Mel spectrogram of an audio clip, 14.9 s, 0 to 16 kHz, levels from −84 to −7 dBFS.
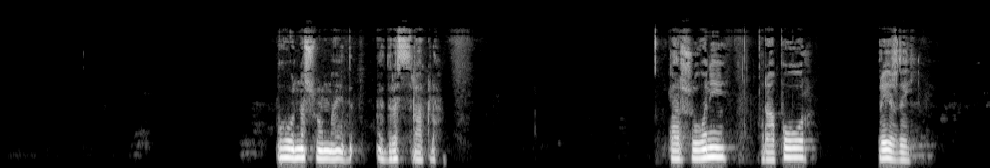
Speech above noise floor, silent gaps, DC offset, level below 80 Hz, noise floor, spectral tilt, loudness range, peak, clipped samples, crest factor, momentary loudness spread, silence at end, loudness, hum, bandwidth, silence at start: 74 dB; none; under 0.1%; -56 dBFS; -88 dBFS; -6 dB/octave; 9 LU; 0 dBFS; under 0.1%; 18 dB; 20 LU; 1.2 s; -15 LUFS; none; 9.4 kHz; 4.15 s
